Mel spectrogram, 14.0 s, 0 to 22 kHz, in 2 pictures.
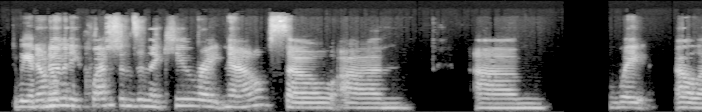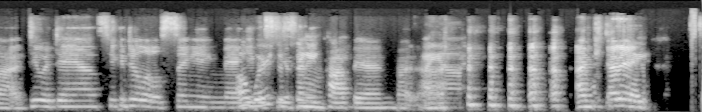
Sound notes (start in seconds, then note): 11.3 laughs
